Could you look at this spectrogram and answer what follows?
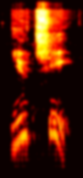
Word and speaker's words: Yuchi: they say in the southeast how do you pronounce the yuki tribe listen real quick i may be saying you're wrong let's check it out youtube you cheat so if you just like tea i should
